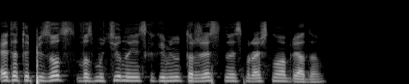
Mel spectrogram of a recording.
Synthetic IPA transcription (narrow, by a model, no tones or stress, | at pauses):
ɛt̪ət̪ɛpizɔt̪vəzmʊt̪ilˠnɐnʲiskəlkəminut̪ːɐɾʒɛst̪vɛnɛsmɾat͡ʃ̪noobɾʲad̪ə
